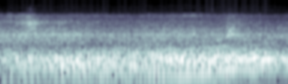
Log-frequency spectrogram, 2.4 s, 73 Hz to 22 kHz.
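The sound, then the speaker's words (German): Steady, loud traffic noise at a large, busy intersection, with a continuous engine rumble and broad road hiss, with no pauses or distinct individual vehicles. “Jetzt sind wir auf einer großen Kreuzung, 1 Million Autos.”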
